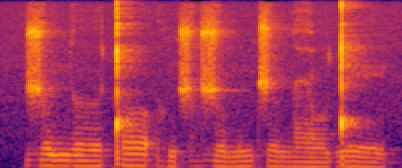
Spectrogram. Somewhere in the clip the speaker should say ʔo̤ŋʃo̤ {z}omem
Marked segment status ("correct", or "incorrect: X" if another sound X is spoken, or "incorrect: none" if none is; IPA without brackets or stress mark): incorrect: ʒ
